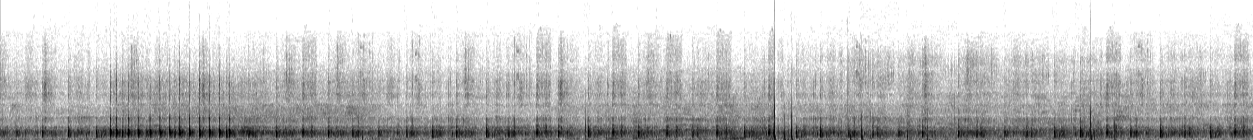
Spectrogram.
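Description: Footsteps crunch quickly on sand and gravel.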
